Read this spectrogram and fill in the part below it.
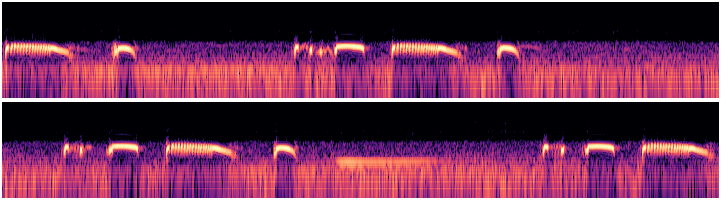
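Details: Spotted dove, used as a decoy call to lure birds, giving repeated phrases of short mellow coos followed by a longer drawn-out note that falls at the end, in about four bursts, over a steady low hum.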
